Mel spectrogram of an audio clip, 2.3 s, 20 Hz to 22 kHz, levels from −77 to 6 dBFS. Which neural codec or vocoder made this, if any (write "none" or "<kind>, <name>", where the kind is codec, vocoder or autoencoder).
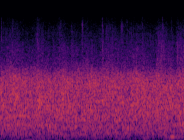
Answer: none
